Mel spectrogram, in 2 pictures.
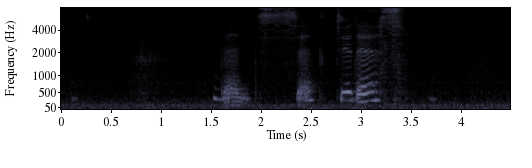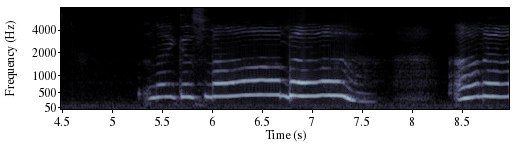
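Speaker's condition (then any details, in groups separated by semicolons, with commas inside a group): Cerebral palsy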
